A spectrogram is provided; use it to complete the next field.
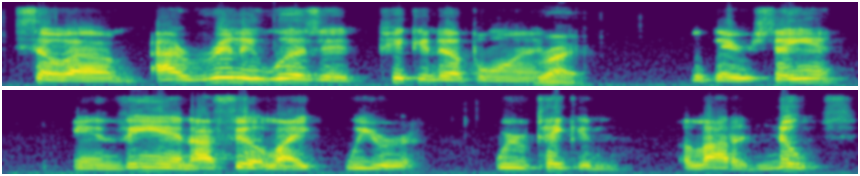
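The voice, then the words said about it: Deep Southern American accent. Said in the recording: “I'm a Southern guy ... you can tell by my accent. I'm deep Southern here.”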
